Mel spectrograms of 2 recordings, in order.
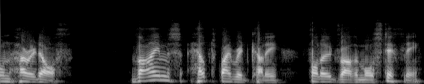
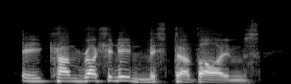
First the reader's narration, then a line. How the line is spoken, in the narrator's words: rumbled Detritus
